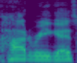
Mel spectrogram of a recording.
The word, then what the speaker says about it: Rodriguez: You pronounce it Rodriguez because she's Brazilian.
